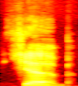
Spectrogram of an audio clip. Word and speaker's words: ϩⲓⲏⲃ: It was pronounced as he. So like he so like an h or h followed by a y sound and then eb which uh meant lamb and is pronounced as he.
